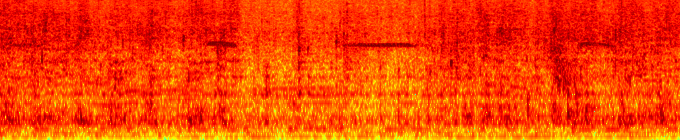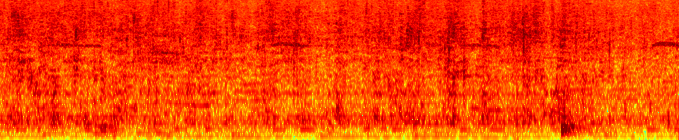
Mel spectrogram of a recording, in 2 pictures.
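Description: Wooden spoon stirring a thick, oily tomato stew in an aluminium pot: continuous wet sloshing and squelching, with small knocks of the spoon against the pot.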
